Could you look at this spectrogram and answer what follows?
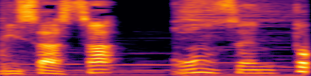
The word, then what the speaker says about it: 三朝温泉: 三度朝を迎えると元気になると言われる温泉で、そのため三つの朝と書いて三笹温泉と読みます。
